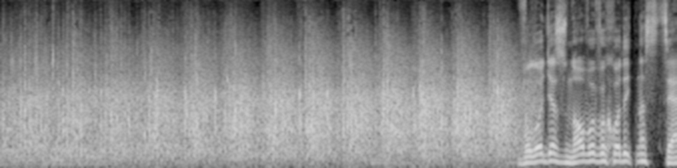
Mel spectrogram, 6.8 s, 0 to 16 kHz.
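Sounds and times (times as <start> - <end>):
faint crowd murmur: 0.0 - 5.2
audience applause at a concert: 0.0 - 5.7
speech: 5.2 - 6.7.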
